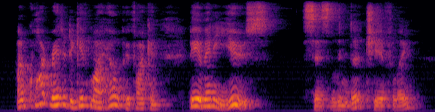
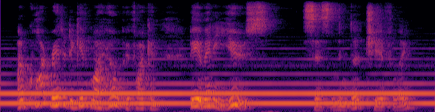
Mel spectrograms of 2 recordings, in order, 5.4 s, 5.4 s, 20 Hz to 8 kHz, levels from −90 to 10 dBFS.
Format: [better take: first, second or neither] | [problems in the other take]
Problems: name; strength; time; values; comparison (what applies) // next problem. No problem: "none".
first | background sound (Organ); 3 dB above the speech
